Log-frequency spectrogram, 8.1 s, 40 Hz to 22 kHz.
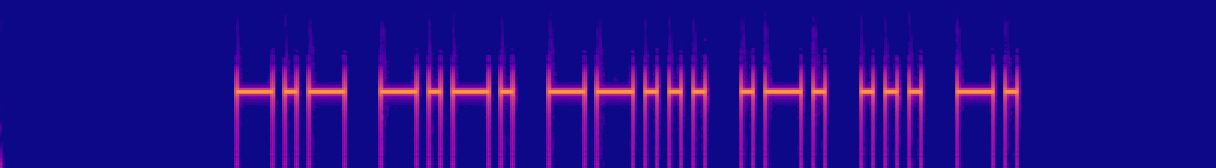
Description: Morse code, heard as a keyed tone, about 15 wpm, 700 Hz. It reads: KC7RSN
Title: USA Call Signs Repeated 2x 15wpm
